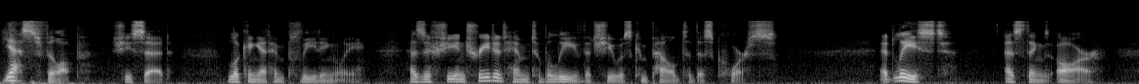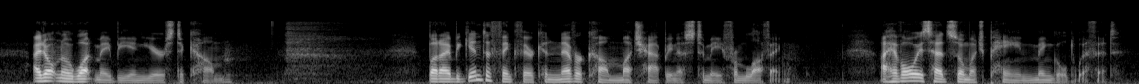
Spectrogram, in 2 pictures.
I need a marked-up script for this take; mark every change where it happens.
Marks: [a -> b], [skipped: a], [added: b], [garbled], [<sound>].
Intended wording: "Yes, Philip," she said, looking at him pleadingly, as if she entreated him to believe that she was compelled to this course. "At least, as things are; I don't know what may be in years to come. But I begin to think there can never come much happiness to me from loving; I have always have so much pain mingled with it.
"Yes, Philip," she said, looking at him pleadingly, as if she entreated him to believe that she was compelled to this course. "At least, as things are; I don't know what may be in years to come. [sigh] But I begin to think there can never come much happiness to me from loving; I have always [have -> had] so much pain mingled with it.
